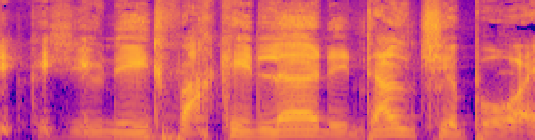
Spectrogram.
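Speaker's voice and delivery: rough, gruff cockney voice, dropped very low. A magic football answering the boy's question, in a gruff cockney voice. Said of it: "talking to him in a gruff cockney voice".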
